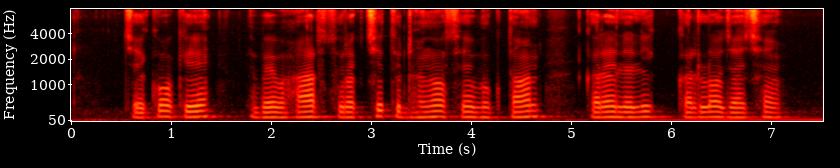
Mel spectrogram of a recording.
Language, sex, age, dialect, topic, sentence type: Maithili, male, 18-24, Angika, banking, statement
